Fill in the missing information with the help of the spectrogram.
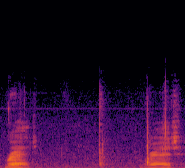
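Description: A young man in his teens giving an informal, halting step-by-step card trick tutorial in amateur magician patter. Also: medium pitch, heavy background noise. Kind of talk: informal step-by-step demonstration and explanation. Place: indoors at a table and whiteboard.

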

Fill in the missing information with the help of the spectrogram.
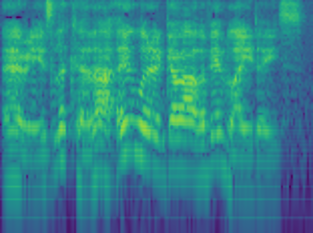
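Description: A man's voice: fairly high pitch, big pitch swings, moderate pace, far from the mic. A sniffly British man casually commenting on a game he is playing, chatty and joking, talking back at the screen. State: a bit sniffly. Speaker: gameplay commentator. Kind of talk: casual let's-play commentary. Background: loud game music.

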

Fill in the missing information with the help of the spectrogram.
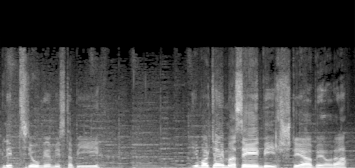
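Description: This unhurried young Austrian, who runs a gaming channel, talks casually through the game he's playing despite being congested from a cold. Excitable by nature, he alternates between loud, hyped moments and low mumbling, all over background game music.

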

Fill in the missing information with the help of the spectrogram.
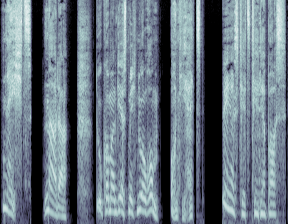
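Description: A man voicing a chatty, nervous male robot sidekick in a dubbed video game, talking in an excitable rambling way. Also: on the high side, takes it slowly, breathy edge, no echo, studio quality, heavily acted. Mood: resentful.

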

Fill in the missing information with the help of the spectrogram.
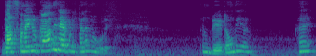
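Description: A man's voice: extremely high pitch, very animated, quick pace, a bit bright. A man with a Punjabi accent giving mocking, abusive reaction commentary on video clips, often laughing. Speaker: comedy reaction creator.

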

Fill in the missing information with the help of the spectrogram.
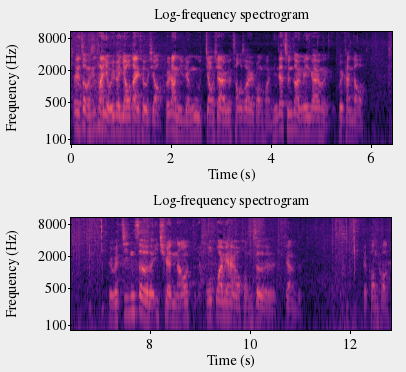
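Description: A man's voice: medium pitch, quick pace, a bit bright, a little hiss or hum. A young man, casually commenting on a game he plays on stream, joking and swearing often.

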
